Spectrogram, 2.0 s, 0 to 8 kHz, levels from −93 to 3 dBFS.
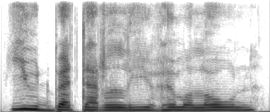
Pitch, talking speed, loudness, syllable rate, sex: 180 Hz, 150 wpm, -16 LUFS, 4.9 syllables/s, female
